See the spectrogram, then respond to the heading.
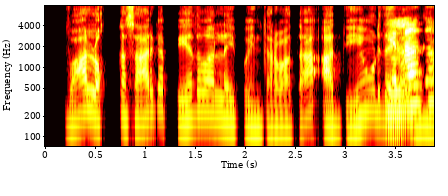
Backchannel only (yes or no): yes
